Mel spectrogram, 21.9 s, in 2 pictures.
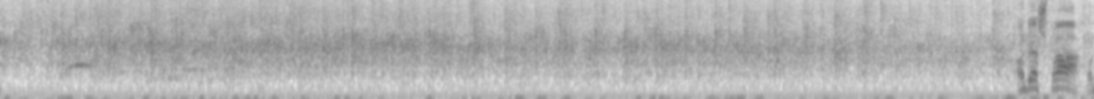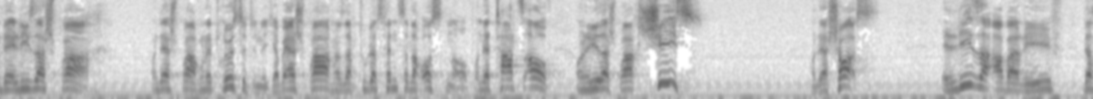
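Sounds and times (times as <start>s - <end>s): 
audience applause: 0.0s - 10.3s
speech: 10.2s - 18.0s, 19.0s - 19.8s, 20.4s - 21.8s.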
